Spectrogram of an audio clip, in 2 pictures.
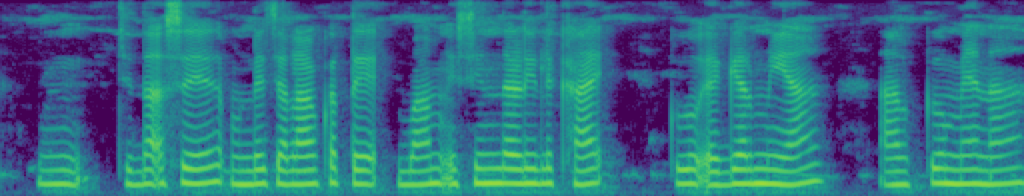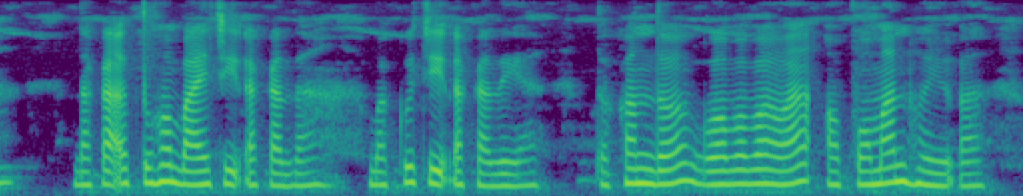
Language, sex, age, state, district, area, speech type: Santali, other, 18-30, West Bengal, Birbhum, rural, spontaneous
